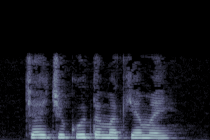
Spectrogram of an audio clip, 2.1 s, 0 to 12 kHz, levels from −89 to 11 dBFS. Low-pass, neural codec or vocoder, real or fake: 7.2 kHz; none; real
